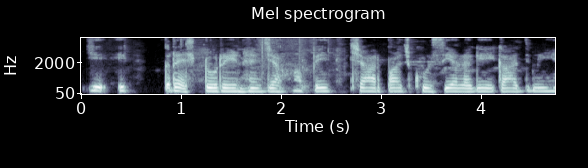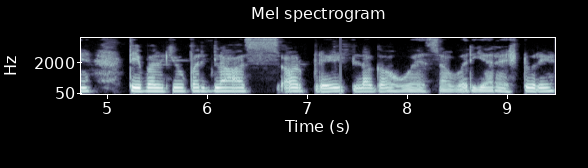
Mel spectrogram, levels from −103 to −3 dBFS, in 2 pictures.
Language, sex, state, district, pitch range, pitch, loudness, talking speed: Hindi, female, Chhattisgarh, Rajnandgaon, 165-180 Hz, 175 Hz, -17 LUFS, 150 wpm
